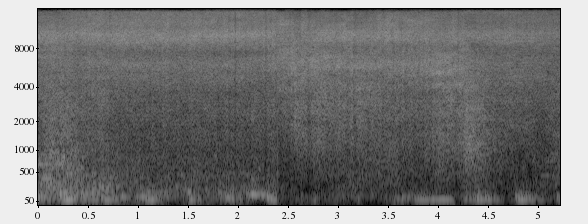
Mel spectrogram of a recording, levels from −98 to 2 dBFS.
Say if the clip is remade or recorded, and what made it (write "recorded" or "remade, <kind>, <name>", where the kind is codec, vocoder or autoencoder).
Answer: remade, autoencoder, DAC-VAE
